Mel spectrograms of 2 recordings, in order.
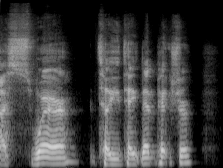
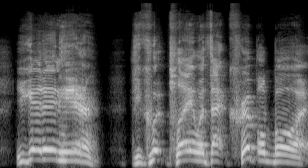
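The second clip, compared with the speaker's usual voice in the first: put-on pitched-up, angry, abusive drunk father voice; 7 semitones higher, 4 dB louder than usual. Acting out a role in Stephen King movies: put-on angry drunk dad. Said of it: "I'm gonna play angry, somewhat abusive, drunk dads".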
